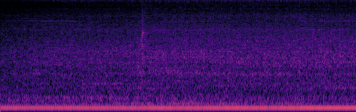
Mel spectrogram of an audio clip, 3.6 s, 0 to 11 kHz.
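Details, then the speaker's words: 2013 Ram 1500 RWD 5.7 Hemi with code P1004, run after reassembly with the engine cover off: deep, steady, even idle rumble with no misses, knocks or ticks; runs smoothly. "run smooth that b clut is junk though turning way too slow but no matter"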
